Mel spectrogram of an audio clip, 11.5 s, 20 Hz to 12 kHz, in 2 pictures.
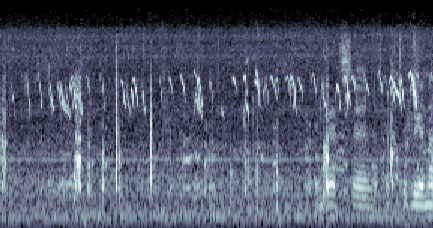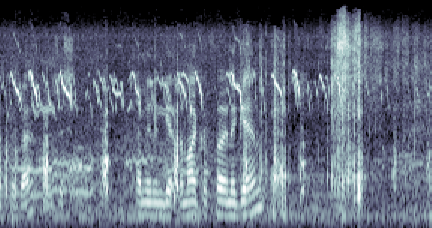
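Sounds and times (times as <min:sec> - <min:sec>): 
chickens clucking: 0:00.0 - 0:11.5
speech: 0:04.8 - 0:09.6.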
